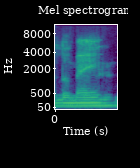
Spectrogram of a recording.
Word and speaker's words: Lumene: Renee Lumain. Name is spelled R-E-N-E. Last name L-U-M-E-N-E.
